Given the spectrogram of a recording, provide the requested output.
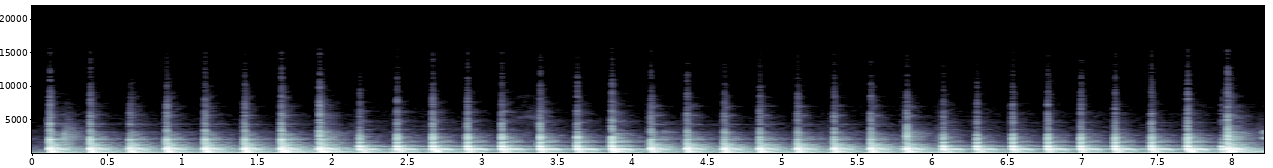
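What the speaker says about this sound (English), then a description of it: "You're just playing a Flam on every downbeat." Drum flams played as a warm-up, each grace note dropped just ahead of the main stroke: sharp, loud, evenly spaced hits in a steady quick pulse, about three per second, close and dry with no talking.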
